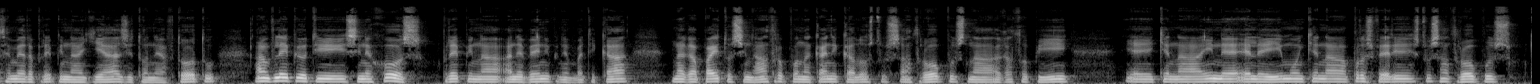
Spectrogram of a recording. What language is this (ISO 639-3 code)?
ell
